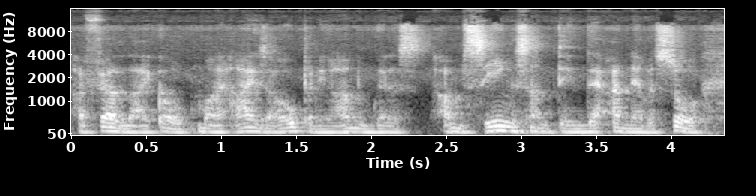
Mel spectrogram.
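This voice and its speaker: Somewhat breathy, a man with a Sri Lankan accent speaks at a fairly low pitch and fairly quick pace amid audible room echo. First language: Sinhala. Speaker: Buddhist preacher. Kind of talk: personal story monologue. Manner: hesitant, many fillers.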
